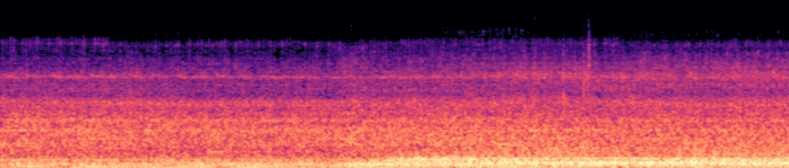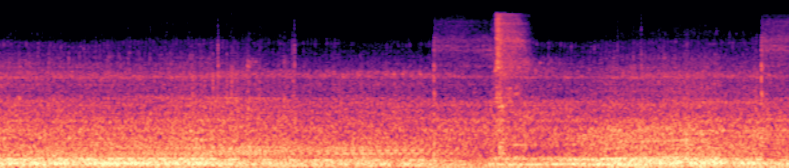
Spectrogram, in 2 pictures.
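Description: Tyres crunch through snow.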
